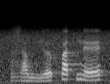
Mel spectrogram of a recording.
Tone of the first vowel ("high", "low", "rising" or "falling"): low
